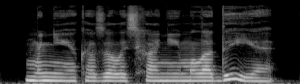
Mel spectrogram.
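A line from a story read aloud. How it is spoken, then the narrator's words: Thoughtful drawl. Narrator (Russian): задумчиво протянула я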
